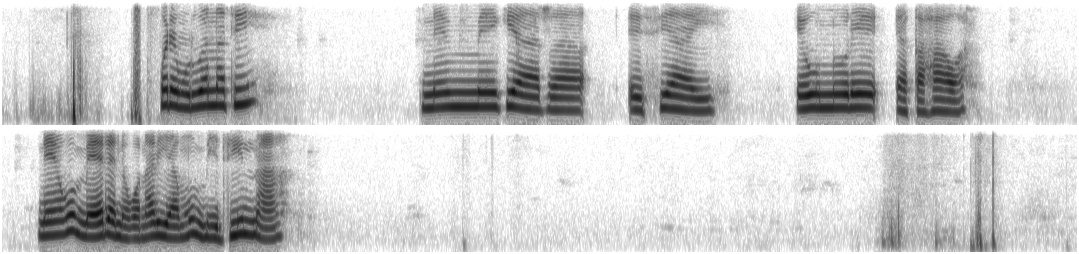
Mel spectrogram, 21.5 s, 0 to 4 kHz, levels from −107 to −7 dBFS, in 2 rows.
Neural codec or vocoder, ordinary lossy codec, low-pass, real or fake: none; Opus, 24 kbps; 3.6 kHz; real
